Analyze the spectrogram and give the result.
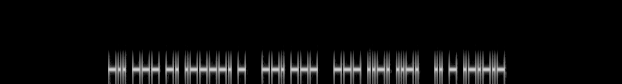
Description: Morse code, heard as a keyed tone, about 49 wpm, 700 Hz. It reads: DON'T GO OFF IT.
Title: A Sound Of Thunder 50wpm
